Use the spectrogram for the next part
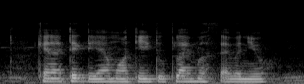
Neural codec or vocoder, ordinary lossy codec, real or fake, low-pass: none; none; real; 7.2 kHz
